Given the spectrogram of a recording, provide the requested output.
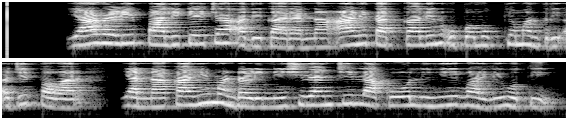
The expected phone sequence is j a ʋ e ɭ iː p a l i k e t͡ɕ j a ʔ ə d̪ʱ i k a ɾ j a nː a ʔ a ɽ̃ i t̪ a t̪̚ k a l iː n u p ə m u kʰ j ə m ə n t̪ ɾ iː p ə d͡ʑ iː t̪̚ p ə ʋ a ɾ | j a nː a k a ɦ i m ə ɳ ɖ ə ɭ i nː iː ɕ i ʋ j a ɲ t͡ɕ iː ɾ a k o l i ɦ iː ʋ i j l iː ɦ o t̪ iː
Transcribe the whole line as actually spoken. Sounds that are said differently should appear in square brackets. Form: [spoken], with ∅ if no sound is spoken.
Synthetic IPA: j a ʋ e ɭ iː p a l i k e t͡ɕ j a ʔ ə d̪ʱ i k a ɾ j a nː a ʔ a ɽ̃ i t̪ a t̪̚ k a l iː n u p ə m u kʰ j ə m ə n t̪ ɾ iː [ʔ] ə d͡ʑ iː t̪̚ p ə ʋ a ɾ | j a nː a k a ɦ [iː] m ə ɳ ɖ ə ɭ i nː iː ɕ i ʋ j a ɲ t͡ɕ iː [l] a k o l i ɦ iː ʋ [a] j l iː ɦ o t̪ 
